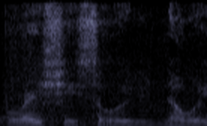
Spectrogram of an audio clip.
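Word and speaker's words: Bereshit (בראשית): Thus, in the beginning, Hebrew, and you can see the Hebrew there, that's Hebrew that's pronounced Bereshit. English pronunciation is Bereshith or Bereshit. Some people pronounce it Bereshith. It depends on where in the world you come from as a Jewish person, which dialect you speak, is the first word of the book of Genesis, and according to Jewish custom, the name of the book.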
